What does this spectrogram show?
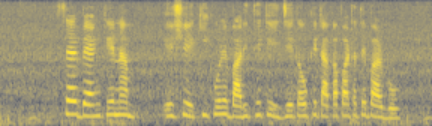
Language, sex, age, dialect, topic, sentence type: Bengali, female, 25-30, Northern/Varendri, banking, question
